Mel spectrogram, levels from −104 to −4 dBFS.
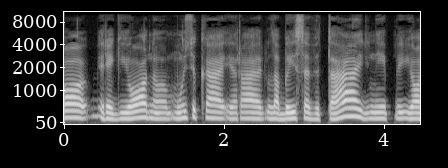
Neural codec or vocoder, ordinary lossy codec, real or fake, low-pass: none; MP3, 64 kbps; real; 9.9 kHz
